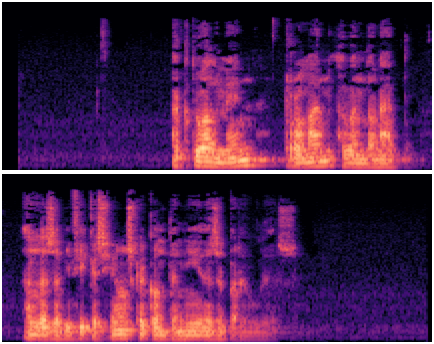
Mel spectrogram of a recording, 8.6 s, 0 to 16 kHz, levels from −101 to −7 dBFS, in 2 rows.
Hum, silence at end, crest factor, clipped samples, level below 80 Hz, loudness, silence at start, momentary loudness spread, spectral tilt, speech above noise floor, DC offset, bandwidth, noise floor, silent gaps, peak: none; 1.35 s; 22 dB; under 0.1%; -50 dBFS; -25 LUFS; 1.7 s; 18 LU; -5.5 dB/octave; 45 dB; under 0.1%; 11.5 kHz; -69 dBFS; none; -4 dBFS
